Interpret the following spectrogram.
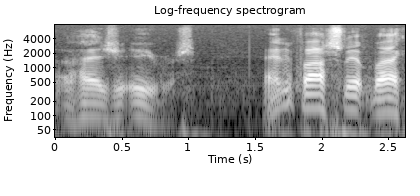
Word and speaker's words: Ahasuerus: And you got 5 syllables on that name, Ahazu, long E, so the accent in my text is on the E. So that's the reason I'm saying Ahasuerus.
